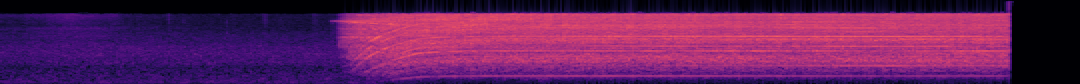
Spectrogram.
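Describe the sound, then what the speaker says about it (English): A Makita cordless router with a quarter-inch round-over bit spins up and cuts along a walnut table edge, a loud steady high whine starting after two seconds of quiet and holding until it stops abruptly. "Now I'm going to take, in this case, my Makita cordless router"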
